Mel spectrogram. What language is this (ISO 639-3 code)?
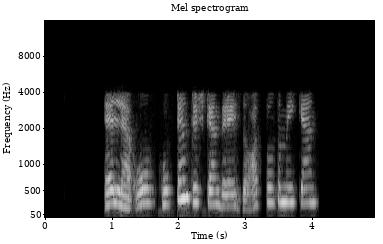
bak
